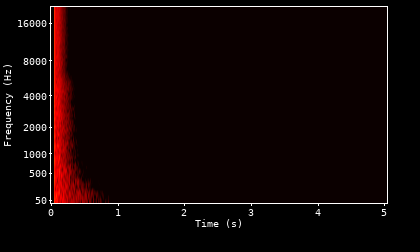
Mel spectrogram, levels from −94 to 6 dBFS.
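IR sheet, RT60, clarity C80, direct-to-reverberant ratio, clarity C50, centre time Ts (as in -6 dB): 0.60 s, 12.0 dB, 3.0 dB, 7.5 dB, 19 ms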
